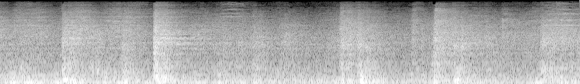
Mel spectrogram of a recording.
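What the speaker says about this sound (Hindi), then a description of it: "हमारी ट्रेन जो है रोड़ी स्टेशन की तरफ बढ़ रही है" The Shalimar Express rolls through the Rohri hills toward Rohri station in Pakistan, heard from on board: loud, steady rumbling with rhythmic clickety-clack of wheels over rail joints.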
